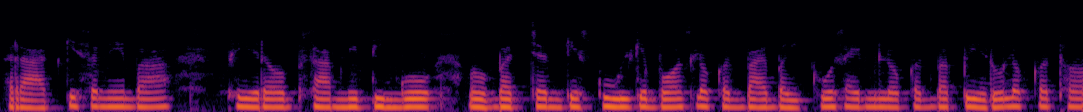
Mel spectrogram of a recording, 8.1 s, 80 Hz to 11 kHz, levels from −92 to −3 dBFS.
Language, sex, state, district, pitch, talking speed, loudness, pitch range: Hindi, male, Uttar Pradesh, Varanasi, 190 Hz, 170 wpm, -40 LUFS, 185-195 Hz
